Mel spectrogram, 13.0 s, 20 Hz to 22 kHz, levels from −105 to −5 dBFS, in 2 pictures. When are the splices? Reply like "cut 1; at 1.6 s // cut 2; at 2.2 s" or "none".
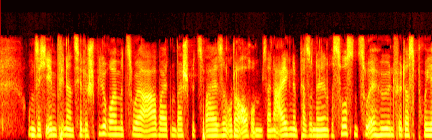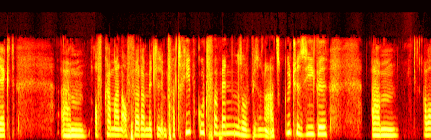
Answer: none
